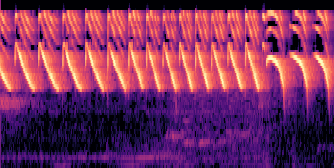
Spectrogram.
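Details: Long cuit cuit canary song meant to bait young canaries into singing: a quick steady chain of descending swoops, then slower, louder sweeping notes at the close.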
